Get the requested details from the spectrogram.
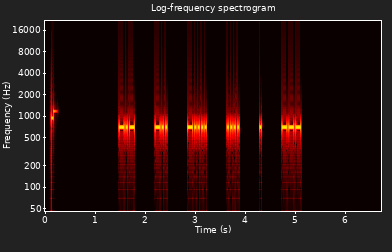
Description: Morse code, heard as a keyed tone, about 34 wpm, spaced as for 16 wpm, 700 Hz. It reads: KD6HEO
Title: USA Call Signs - 4x Character Spacing - 35wpm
